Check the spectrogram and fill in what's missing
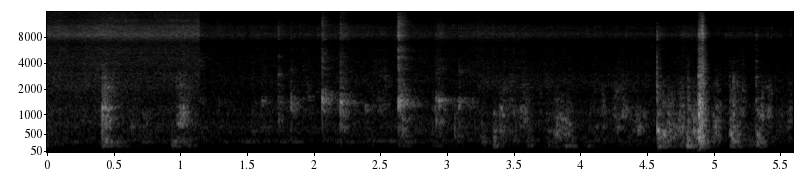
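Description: Onion, tomato, cumin, coriander and chilli powder frying in a pan for an egg curry with ground peas, giving a soft continuous sizzle under scattered scraping stir strokes and light utensil clicks, close and fairly quiet.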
